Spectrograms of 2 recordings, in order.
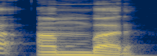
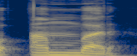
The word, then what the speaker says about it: अंबर: जाएगा अंबर अब दोस्तों अपन ने शब्द को कैसे पढ़ा अंबर इस तरीके से पढ़ा अपन ने इसको अंबर आधा मा का उच्चारण करा इसके अंदर बिंदी देखो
